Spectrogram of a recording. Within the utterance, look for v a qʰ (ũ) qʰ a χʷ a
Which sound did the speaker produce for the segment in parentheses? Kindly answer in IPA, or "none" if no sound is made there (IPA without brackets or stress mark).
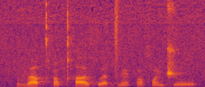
ũ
